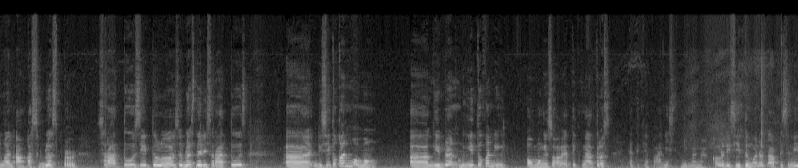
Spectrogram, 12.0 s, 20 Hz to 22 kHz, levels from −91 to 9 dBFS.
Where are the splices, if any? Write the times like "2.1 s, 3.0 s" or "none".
none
